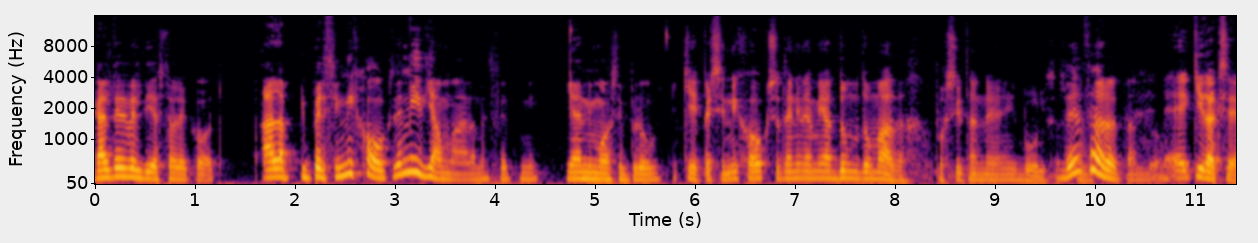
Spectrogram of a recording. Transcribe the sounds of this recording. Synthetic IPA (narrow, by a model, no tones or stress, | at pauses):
ɣɐlit̪e̞ɾive̞lt̪iɐst̪o̞ɾeko̞ɾd̪ | ɐlɐipe̞ɾsinixo̞ksðeniniðʝɐomɐðɐmet̪fet̪ini | ʝɐnɐnimo̞st̪imbɾuvt̪ce̞ipeɾsinixoksðe̞ninemɲɐd̪umðo̞mɐðɐoposit̪ɐneibulsɐsðenθe̞o̞ɾot̪it̪ɐnd̪ṵmcit̪ɐkse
